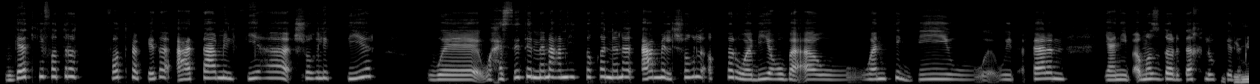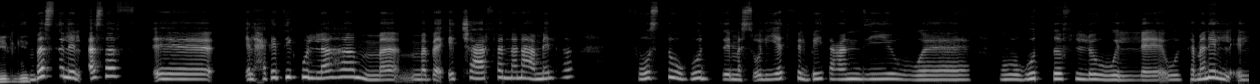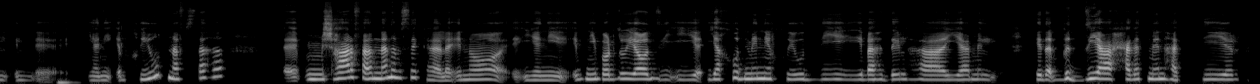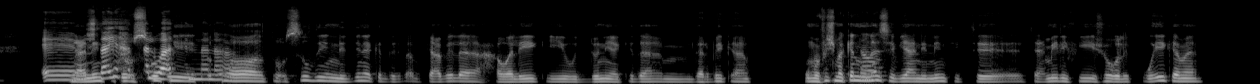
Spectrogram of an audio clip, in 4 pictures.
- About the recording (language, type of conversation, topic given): Arabic, advice, إزاي ضيق الوقت بيأثر على قدرتك إنك تحافظ على عادة إبداعية منتظمة؟
- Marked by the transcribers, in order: none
